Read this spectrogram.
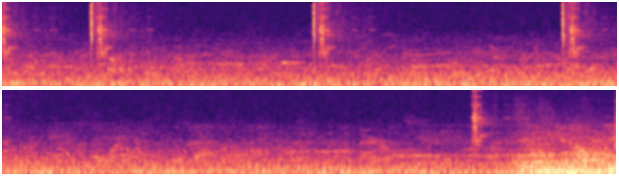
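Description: Menu clicks sound sharply, one at a time.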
